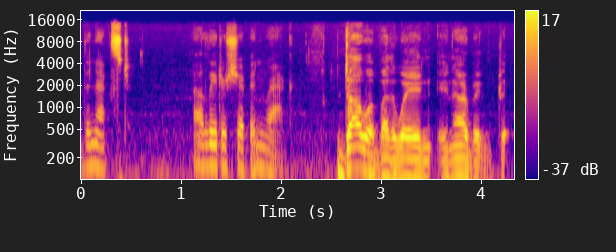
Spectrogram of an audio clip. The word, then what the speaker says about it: Dawa: Speaking of Ambassador Bremer, the LA Times says today that they say that a member of the, is it Dawa? Is that how that's pronounced? Yes. The Dawa party, who was at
